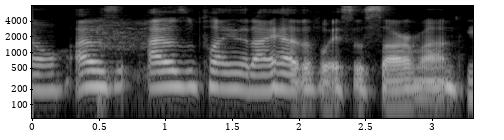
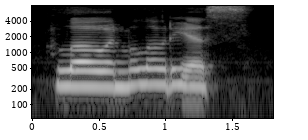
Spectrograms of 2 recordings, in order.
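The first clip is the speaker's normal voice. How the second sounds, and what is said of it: Voice cracks mid-word. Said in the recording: “My voice just cracked when I said melodious.”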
